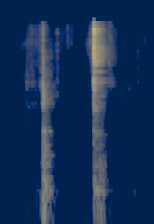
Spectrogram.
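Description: A metal spoon cutting through pavlova and striking the plate twice, the second knock sharper and louder.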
